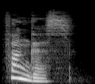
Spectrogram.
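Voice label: "fungus", British English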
